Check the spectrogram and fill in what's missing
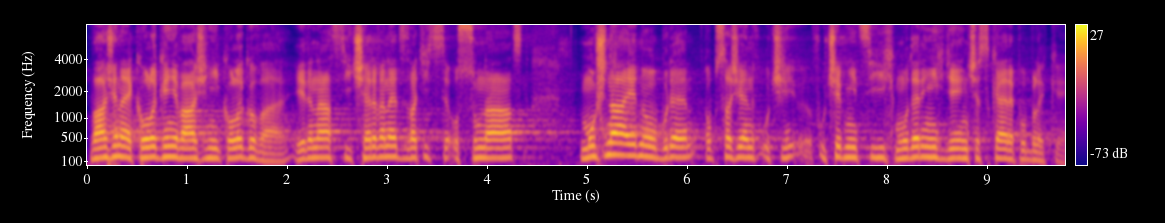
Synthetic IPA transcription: vaːʒɛnɛːko̞lɛɡɪɲɛvaːʒɛɲiːko̞lɛɡo̞vɛ̰ːjɛdɛnaːt͡st̪iːt͡ʃɛɾvɛnɛd͡zdvacɪsi̥ːt͡sɛʔo̞sumnaːt͡st̪ | mo̞ʒnaːjɛdno̞wbudɛʔo̞psaʒɛnfut͡ʃɛbɲɪt͡siːxmo̞dɛɾɲiːxɟɛjɪnt͡ʃɛskɛːɾɛpublɪkɪ̰

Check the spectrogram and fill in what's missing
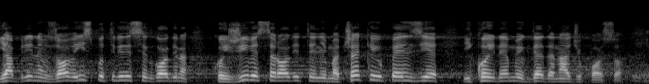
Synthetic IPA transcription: jaːbɾinemzaoʋeispod̪̚t̪ːɾiːd̪eset̪ɡo̞d̪ina | ko̞jiʒiːʋesaɾo̞d̪it̪eʎimat͡ʂekajupenzije̞ | iko̞jineːmajuɡd̪ed̪anaːd͡ʑupo̞sao̰

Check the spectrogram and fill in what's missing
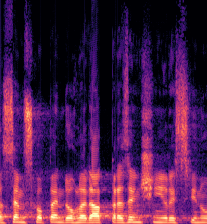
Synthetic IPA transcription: sɛmsxopɛndoɦlɛdat̪̚pɾɛzɛnt͡ʃɲiːlɪscɪnu

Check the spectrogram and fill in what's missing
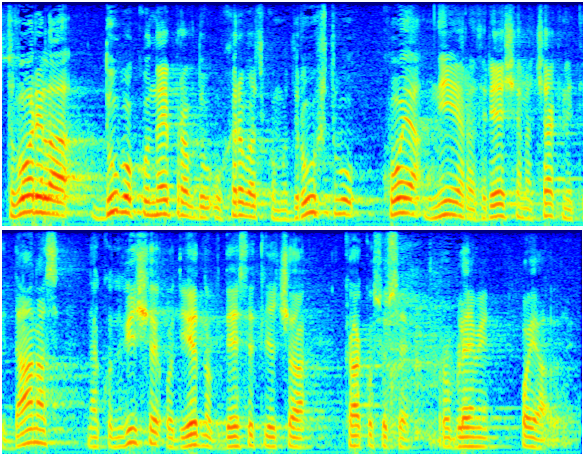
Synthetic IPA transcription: st̪ʋo̞ɾilad̪ubo̞kune̞pɾaʋd̪uʔuxr̩ʋat̪sko̞mud̪ɾuːʃt̪ʋu | kʰo̞janije̞ɾazɾje̞ʃe̞nat͡ʃaknit̪id̪anas | nako̞nʋiʃeʔo̞d̪je̞d̪noɡd̪e̞set̪ʎet͡ɕa | kako̞suse̞pɾo̞ble̞ːmipo̞ja̰ːʋḭli

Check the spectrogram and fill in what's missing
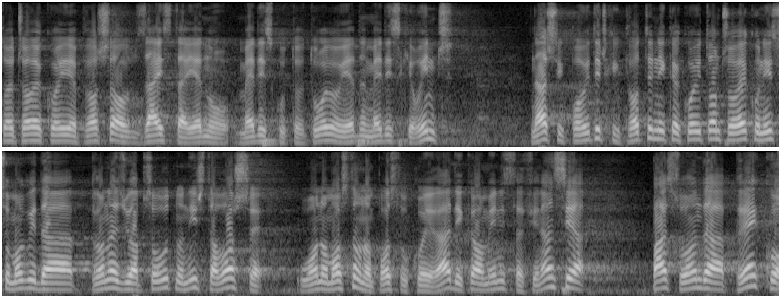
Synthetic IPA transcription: t̪ojet͡ʃo̞ʋekːo̞jijepɾo̞ʃaozajist̪ajed̪nume̞d̪ijskut̪o̰ɾt̪uːɾuijed̪anme̞d̪ijskilint͡ʂ | naʃixpo̞lit̪it͡ʃkixpɾo̞t̪iʋnikako̞jit̪o̞mt͡ʃoʋekuniːsumo̞ɡlid̪apɾo̞naːd͡ʑuapso̞lut̪no̞niʃt̪alo̞ʃe | uo̞no̞mo̞sno̞ʋno̞mpo̞slˠuko̞jiɾaːd̪ikao̞minist̪aɾfinansija | pasuo̞nd̪apɾe̞ko̞

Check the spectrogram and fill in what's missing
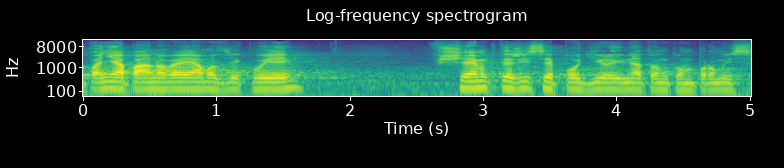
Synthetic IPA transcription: paɲɛapaːno̞vɛːjaːmot͡sɟɛkujɪ | fʃɛmkt̪ɛr̝iːsɛpo̞ɟiːlɛlɪnat̪o̞mko̞mpɾo̞mɪs

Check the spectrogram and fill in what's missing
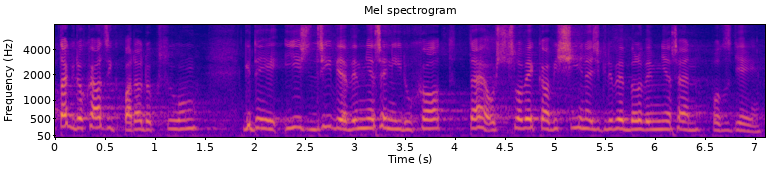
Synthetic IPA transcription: t̪aɡdo̞xaːziːk̚paɾadoksuːm | ɡdɪjɪʒd̪r̝iːvjɛvɪmɲɛrɛniːduːxo̞t̪ːɛːɦoʃt͡ʃlo̞vjɛkavɪʃiːnɛʒɡdɪbɪbɪlvɪmɲɛr̝ɛnpo̞zɟɛjɪ

